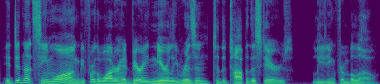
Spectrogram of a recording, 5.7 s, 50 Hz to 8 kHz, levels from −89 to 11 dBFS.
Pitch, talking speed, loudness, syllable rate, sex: 125 Hz, 220 wpm, -18 LUFS, 5.5 syllables/s, male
